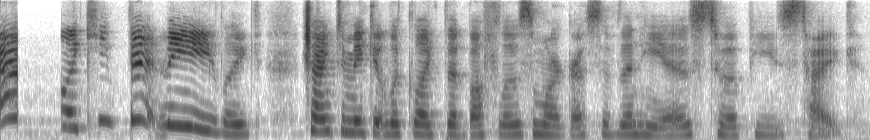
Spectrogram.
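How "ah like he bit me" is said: shrill, put-on, very high shriek. Voicing a character faking a scream about a bite: fake scream in character. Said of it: "fake a scream".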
